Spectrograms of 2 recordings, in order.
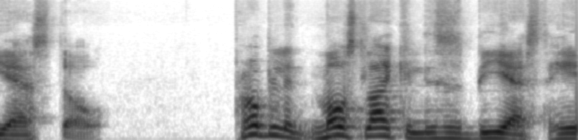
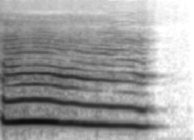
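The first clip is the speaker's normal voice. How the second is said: put-on very high, loud, drawn-out childish voice; 5 dB louder than usual. Acting out a scared defender answering a rival: very childish voice for Rugani. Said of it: "That was a very childish, uh, voice for Rugani".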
